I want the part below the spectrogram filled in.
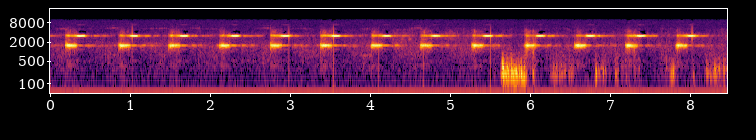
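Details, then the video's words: Bare-throated bellbird delivering a steady series of loud, ringing metallic notes, about one and a half per second, evenly spaced and hammer-like; a brief low thump partway through. "Canto da Araponga"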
